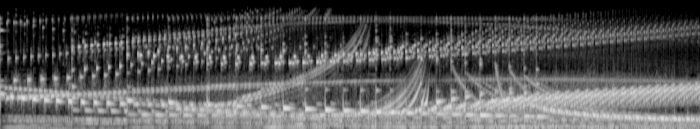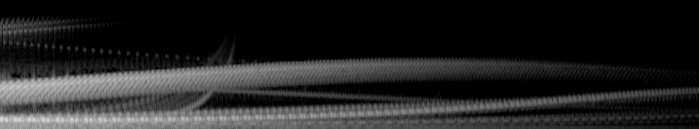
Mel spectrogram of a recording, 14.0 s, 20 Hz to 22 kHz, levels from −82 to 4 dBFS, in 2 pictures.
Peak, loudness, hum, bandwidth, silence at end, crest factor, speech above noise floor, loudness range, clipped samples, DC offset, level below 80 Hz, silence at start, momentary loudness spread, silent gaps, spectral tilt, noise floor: -2 dBFS; -12 LUFS; none; 16.5 kHz; 3.35 s; 12 dB; 47 dB; 15 LU; under 0.1%; under 0.1%; -40 dBFS; 0 s; 15 LU; none; -3.5 dB/octave; -59 dBFS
